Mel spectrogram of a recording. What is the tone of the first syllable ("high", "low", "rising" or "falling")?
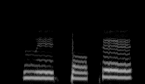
low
